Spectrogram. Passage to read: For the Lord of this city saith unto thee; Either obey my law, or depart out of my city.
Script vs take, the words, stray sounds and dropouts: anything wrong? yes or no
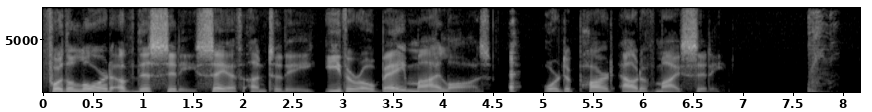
yes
